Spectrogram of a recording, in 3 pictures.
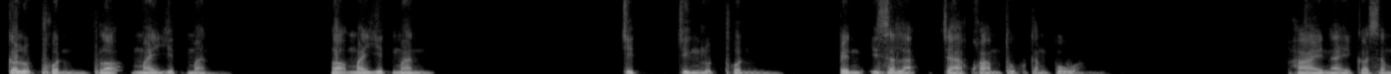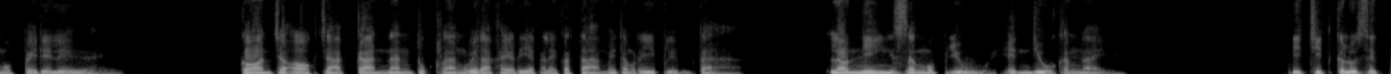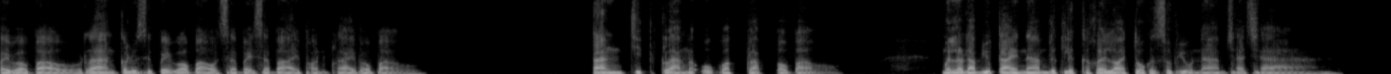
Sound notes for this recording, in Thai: ผ่าน Zoom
